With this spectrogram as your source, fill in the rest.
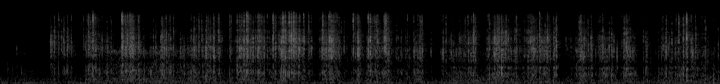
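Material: Plastic.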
